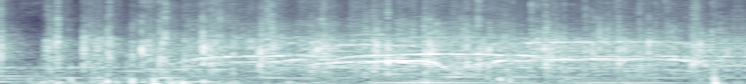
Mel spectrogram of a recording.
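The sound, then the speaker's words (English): A large audience claps steadily and enthusiastically with scattered cheers as actors take their final bows at the end of a student theater show at Hinckley Big Rock, while swelling music plays faintly underneath. “Our actors take their final bows and the crowd erupts.”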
